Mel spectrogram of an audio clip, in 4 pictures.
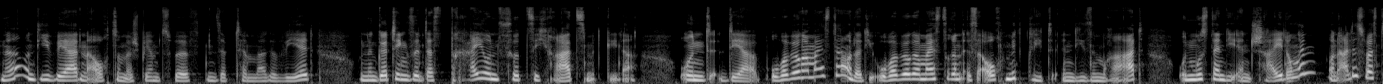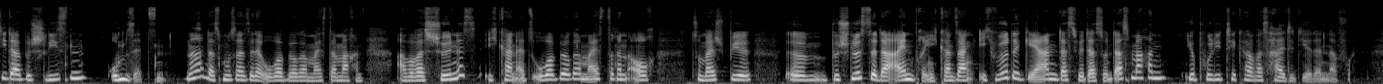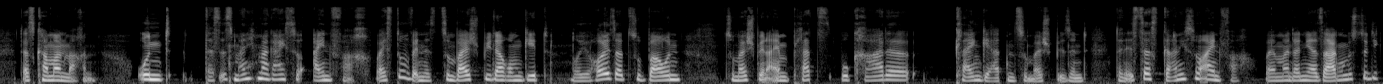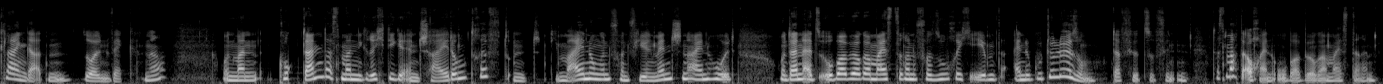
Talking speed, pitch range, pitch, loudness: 180 wpm, 185-245 Hz, 215 Hz, -21 LUFS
